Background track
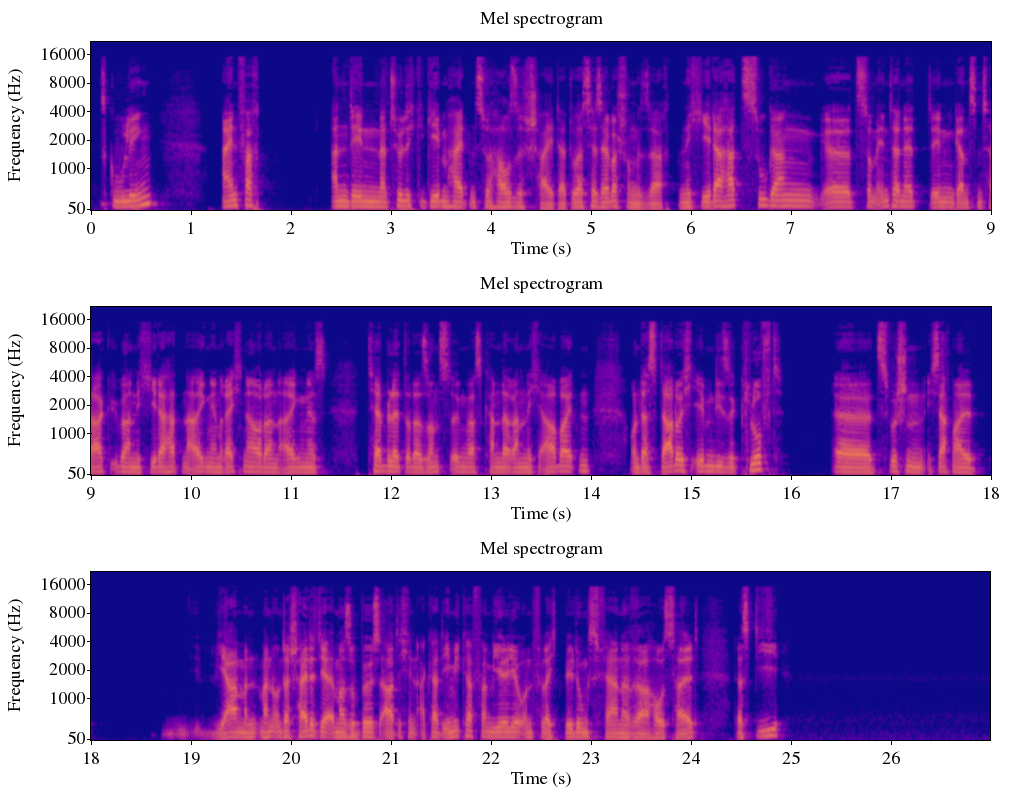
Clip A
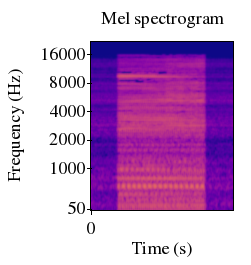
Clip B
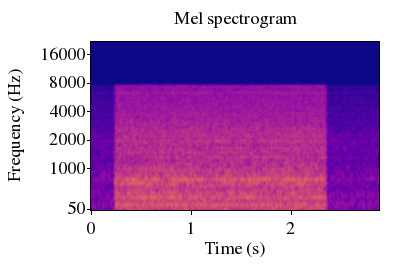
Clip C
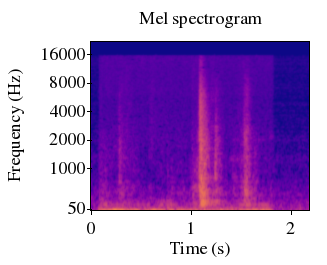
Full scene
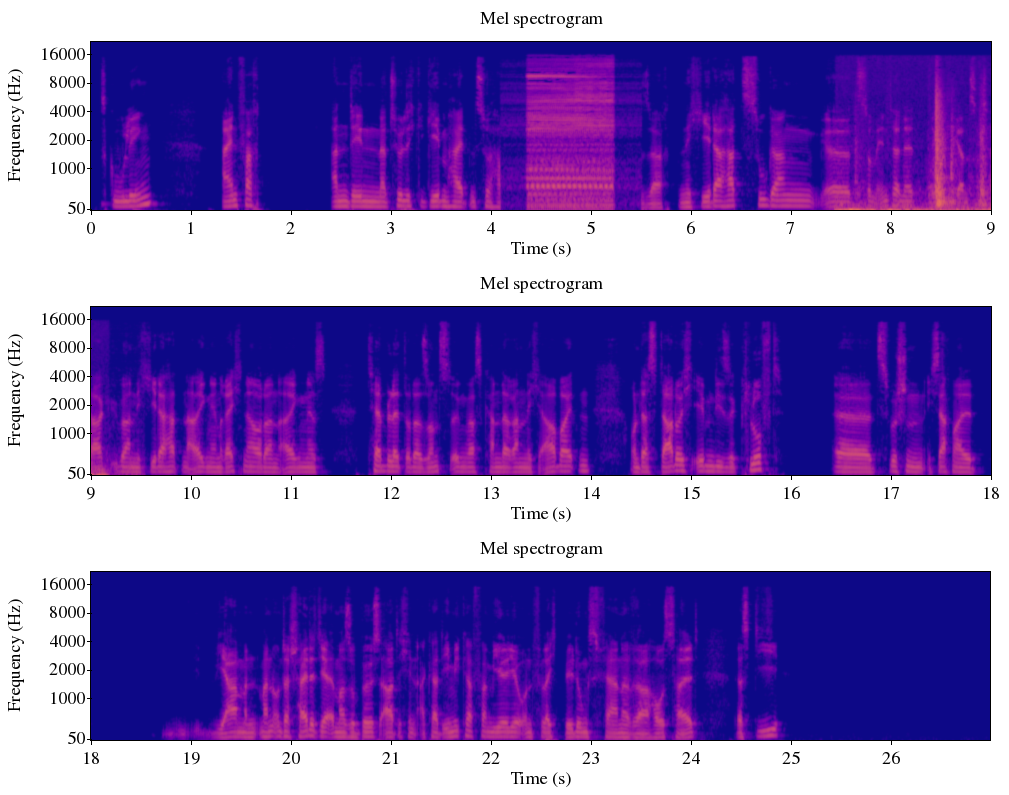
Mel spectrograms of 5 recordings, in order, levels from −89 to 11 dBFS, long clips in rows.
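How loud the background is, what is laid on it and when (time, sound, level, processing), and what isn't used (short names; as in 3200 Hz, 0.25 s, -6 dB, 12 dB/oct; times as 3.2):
background track -13.5 dB
4.09 replace with A -8.5 dB
7.36 add C -5 dB
not used: B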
